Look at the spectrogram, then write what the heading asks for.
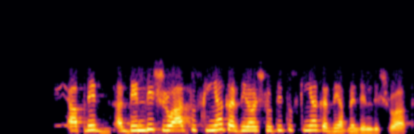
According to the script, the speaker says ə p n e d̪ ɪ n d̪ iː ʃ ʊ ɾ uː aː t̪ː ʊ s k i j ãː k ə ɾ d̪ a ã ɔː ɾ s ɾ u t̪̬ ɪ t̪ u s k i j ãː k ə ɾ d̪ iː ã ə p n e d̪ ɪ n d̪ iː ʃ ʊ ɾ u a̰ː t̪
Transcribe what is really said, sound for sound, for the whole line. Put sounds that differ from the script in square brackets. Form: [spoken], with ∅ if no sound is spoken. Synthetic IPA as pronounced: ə p n e d̪ ɪ n d̪ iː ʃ ʊ ɾ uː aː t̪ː ʊ s k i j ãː k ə ɾ d̪ [i] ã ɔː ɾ [ʃ] ɾ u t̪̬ [i] t̪ [ʊ] s k i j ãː k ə ɾ d̪ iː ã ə p n e d̪ ɪ n d̪ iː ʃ ʊ ɾ u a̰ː t̪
